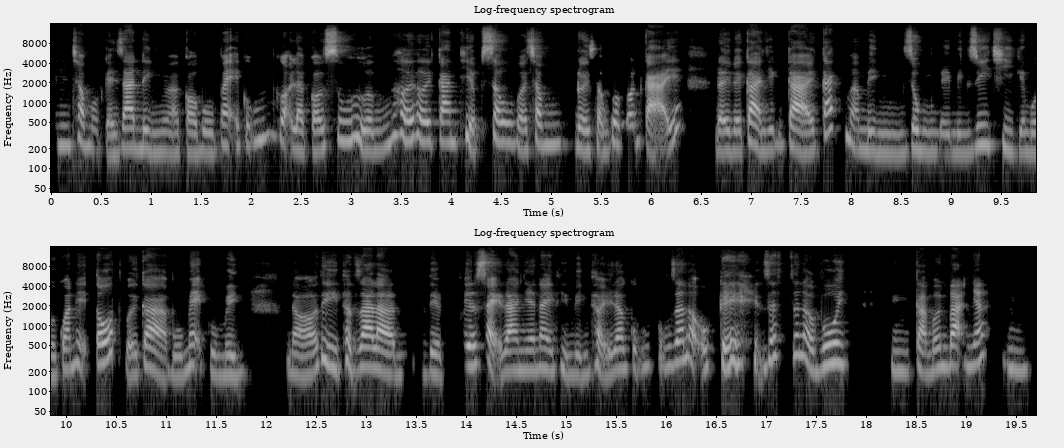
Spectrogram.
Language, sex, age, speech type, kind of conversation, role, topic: Vietnamese, female, 30-34, conversation, podcast, guest, Bạn xử lý thế nào khi bố mẹ can thiệp quá sâu vào cuộc sống của bạn?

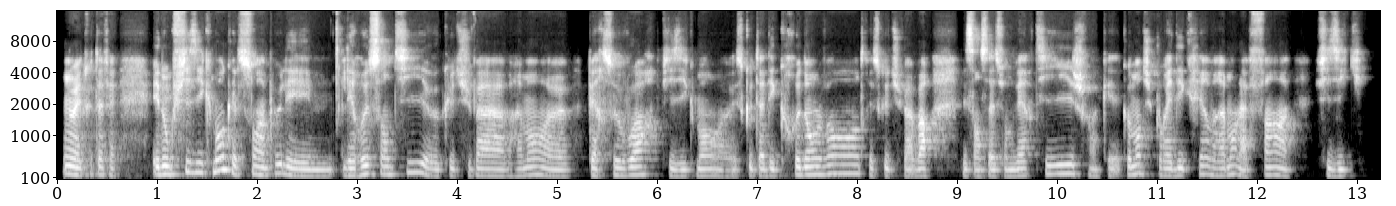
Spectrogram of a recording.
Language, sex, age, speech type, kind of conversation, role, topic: French, female, 35-39, conversation, podcast, host, Comment distingues-tu la faim physique d’une envie de grignoter ?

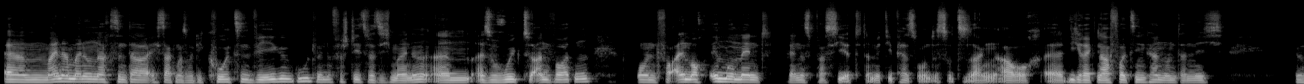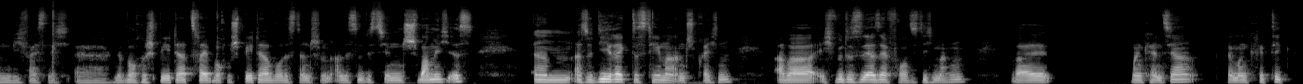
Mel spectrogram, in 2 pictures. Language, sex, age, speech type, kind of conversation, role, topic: German, male, 20-24, conversation, advice, advisor, Wie kann ich damit umgehen, dass mich die direkte Rückmeldung meines Freundes verletzt?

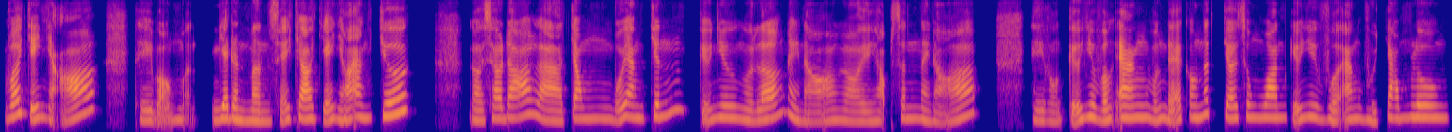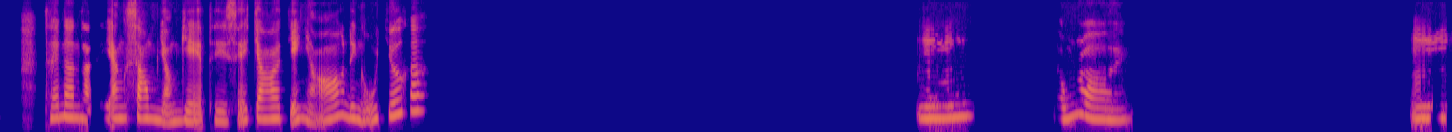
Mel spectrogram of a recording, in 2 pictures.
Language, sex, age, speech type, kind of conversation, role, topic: Vietnamese, female, 20-24, conversation, podcast, guest, Buổi tối, gia đình bạn thường làm gì cùng nhau?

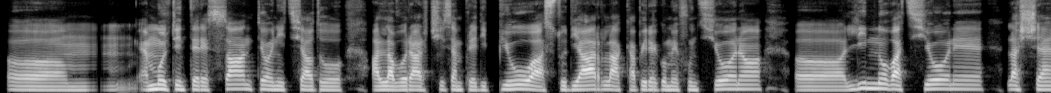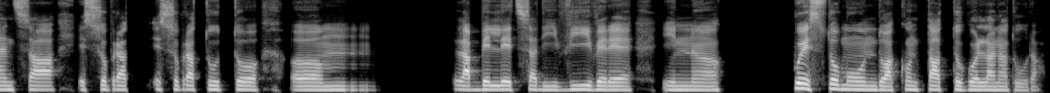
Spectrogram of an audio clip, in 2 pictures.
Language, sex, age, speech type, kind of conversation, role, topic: Italian, male, 20-24, conversation, podcast, guest, Hai mai dovuto scegliere tra sicurezza e felicità?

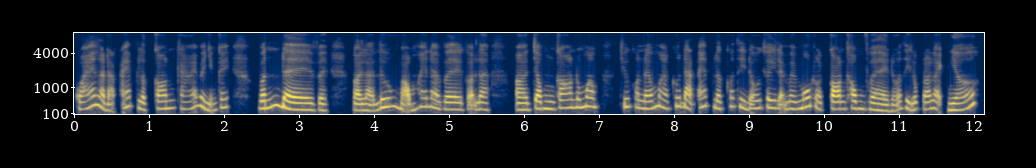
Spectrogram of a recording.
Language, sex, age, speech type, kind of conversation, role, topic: Vietnamese, female, 25-29, conversation, advice, user, Làm sao để giảm áp lực khi kỳ nghỉ đến gần?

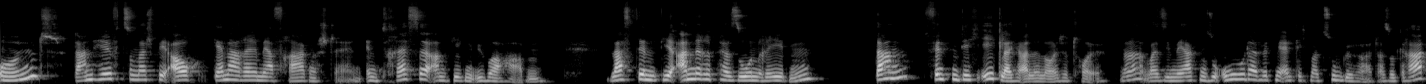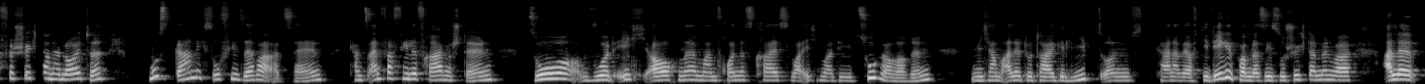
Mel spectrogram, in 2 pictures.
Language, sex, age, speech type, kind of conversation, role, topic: German, female, 40-44, conversation, podcast, guest, Wie knüpfst du am besten neue Kontakte?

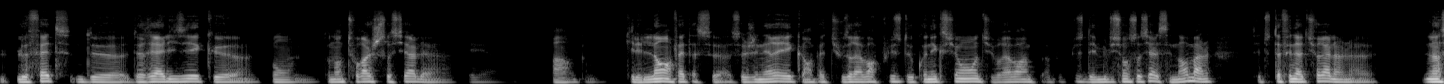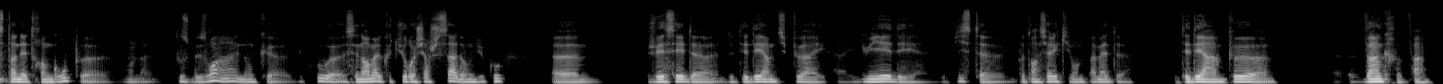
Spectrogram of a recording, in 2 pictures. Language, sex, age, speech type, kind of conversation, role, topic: French, male, 40-44, conversation, advice, advisor, Comment puis-je surmonter ma timidité pour m’intégrer socialement et me faire des amis ?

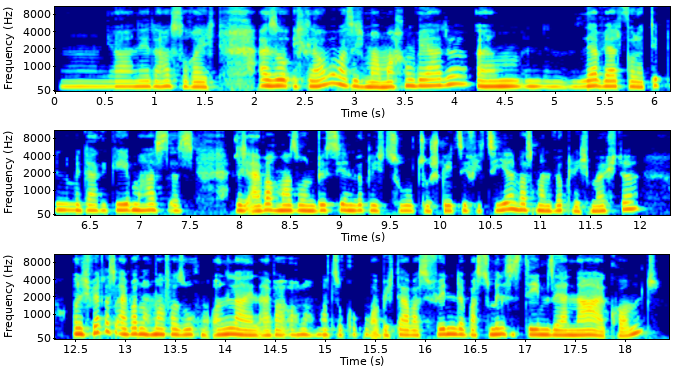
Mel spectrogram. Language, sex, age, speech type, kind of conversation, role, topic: German, female, 35-39, conversation, advice, user, Was kann ich tun, wenn mich die große Auswahl beim Kleidungskauf überfordert?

